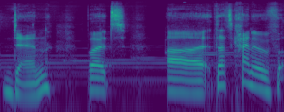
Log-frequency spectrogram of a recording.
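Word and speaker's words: 電: this kanji is to represent electricity it is pronounced Den but uh that's kind of a side part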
